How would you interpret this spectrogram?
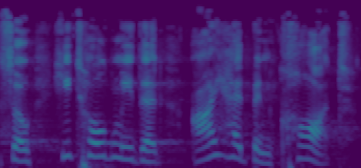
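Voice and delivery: ordinary talk, nothing marked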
